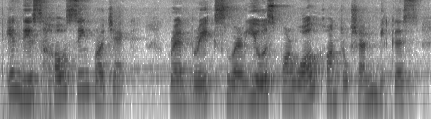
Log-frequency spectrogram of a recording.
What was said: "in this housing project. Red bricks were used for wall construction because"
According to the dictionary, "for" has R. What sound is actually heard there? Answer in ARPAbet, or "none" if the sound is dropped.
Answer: R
